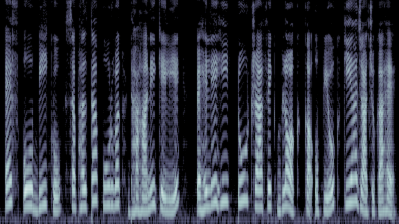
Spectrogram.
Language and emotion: Hindi, neutral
